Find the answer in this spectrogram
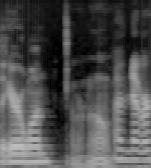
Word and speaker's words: Erewhon: how it's pronounced. Erewhon.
